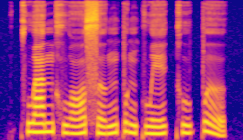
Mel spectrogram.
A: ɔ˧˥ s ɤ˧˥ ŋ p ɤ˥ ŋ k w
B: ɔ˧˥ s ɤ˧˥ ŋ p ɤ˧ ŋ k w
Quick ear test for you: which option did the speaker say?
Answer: B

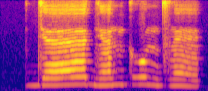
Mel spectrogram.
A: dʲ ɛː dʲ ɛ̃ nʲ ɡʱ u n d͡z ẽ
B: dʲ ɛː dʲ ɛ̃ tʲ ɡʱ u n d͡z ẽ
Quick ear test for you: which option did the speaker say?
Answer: A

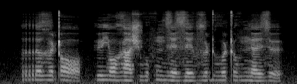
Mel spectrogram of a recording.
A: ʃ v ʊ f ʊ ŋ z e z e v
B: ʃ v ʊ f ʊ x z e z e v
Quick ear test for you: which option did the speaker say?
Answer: A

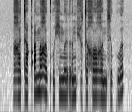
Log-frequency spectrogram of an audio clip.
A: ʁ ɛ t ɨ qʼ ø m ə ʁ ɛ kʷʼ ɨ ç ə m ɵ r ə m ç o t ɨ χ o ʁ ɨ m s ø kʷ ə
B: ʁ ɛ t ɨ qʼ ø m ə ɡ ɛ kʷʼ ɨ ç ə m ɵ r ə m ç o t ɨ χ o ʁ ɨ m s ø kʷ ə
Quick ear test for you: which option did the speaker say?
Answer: A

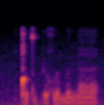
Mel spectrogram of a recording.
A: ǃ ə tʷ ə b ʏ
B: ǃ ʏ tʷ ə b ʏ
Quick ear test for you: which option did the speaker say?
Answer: A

